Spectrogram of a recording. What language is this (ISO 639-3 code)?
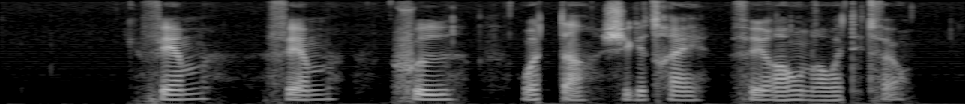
swe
